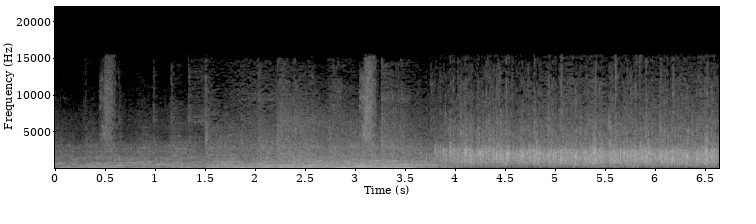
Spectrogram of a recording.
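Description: An audience at a public meeting with ministers in Peddapalli bursts into applause, a dense, loud wash of clapping that swells midway and keeps going steadily to the end.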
